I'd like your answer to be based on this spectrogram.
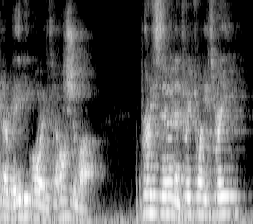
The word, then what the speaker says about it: Yehoshua: In Hebrew, it's pronounced Yehoshua. Yehoshua.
